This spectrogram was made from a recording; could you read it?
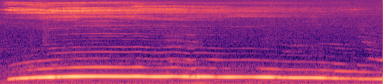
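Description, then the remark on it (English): A voice imitates a ghost's wail: one long, loud, hollow "ooooh" held for about four seconds, its pitch steady and sagging slightly at the end, with no other talking. “Instead, a ghost floats out and makes a ghost sound.”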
